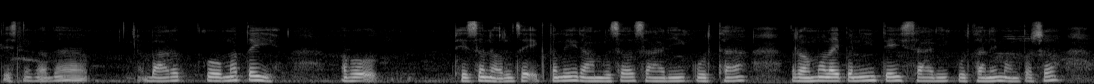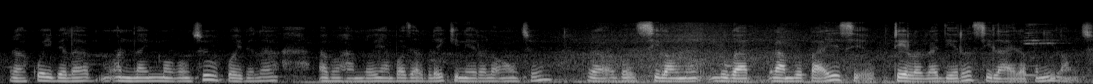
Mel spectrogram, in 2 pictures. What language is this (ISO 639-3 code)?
nep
